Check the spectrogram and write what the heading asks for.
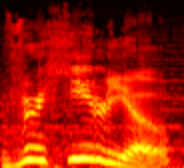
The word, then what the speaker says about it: Virgilio: now we meet again bartender you look winded virgilio it's pronounced vergilio no i'm pretty sure it's virgilio you said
